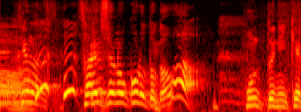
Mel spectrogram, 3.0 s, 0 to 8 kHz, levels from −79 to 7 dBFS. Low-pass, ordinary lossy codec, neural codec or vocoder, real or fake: none; none; none; real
